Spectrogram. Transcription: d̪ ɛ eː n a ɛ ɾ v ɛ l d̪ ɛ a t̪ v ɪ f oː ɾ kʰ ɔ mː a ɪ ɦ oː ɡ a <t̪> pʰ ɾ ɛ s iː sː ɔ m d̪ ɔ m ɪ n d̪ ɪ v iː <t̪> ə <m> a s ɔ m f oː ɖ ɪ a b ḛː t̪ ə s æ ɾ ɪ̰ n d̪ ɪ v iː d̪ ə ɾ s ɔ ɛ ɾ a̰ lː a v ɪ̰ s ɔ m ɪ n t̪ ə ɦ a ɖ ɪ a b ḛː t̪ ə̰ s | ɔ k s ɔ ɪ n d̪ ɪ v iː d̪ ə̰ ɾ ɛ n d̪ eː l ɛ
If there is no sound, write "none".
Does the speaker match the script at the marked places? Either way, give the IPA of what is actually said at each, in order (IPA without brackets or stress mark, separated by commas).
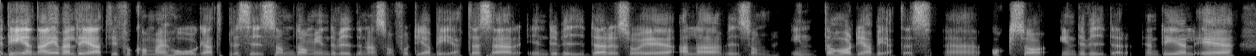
t̪, d̪, ɳ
